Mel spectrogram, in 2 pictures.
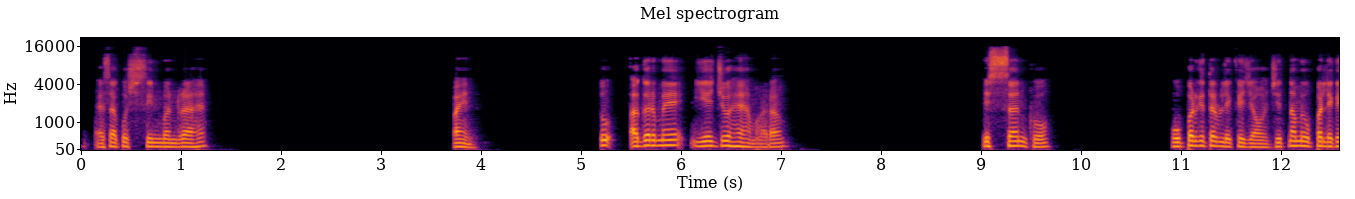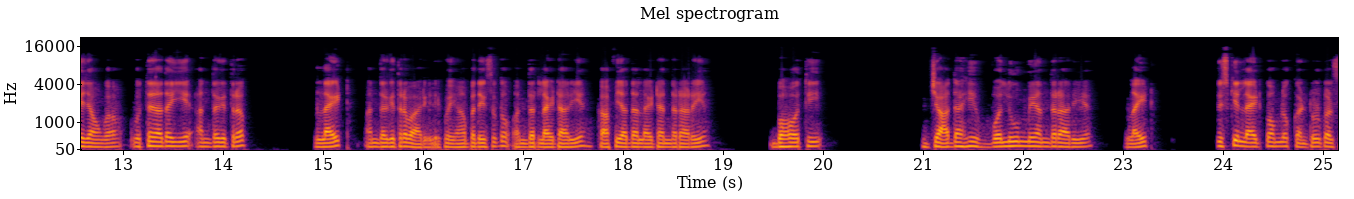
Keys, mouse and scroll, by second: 1.5-3.0 drag, 3.8 middle click, 6.0 middle click, 6.8 middle click, 7.9 click, 10.2-12.9 drag, 23.3 click.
